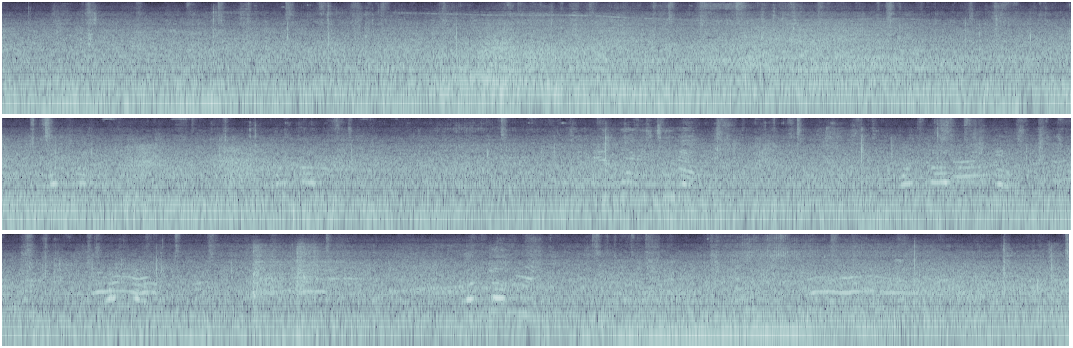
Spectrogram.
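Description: Busy city street: a steady rumble of road traffic, with passers-by talking.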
